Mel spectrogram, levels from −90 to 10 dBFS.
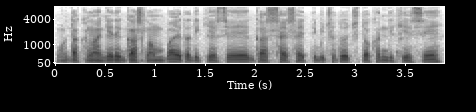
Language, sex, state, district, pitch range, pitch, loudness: Nagamese, male, Nagaland, Kohima, 85-105 Hz, 95 Hz, -19 LUFS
